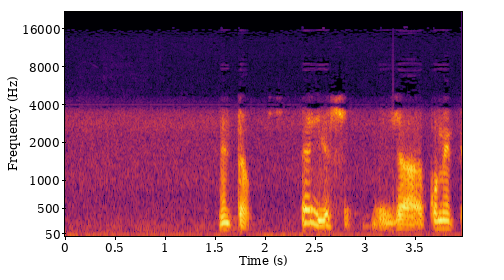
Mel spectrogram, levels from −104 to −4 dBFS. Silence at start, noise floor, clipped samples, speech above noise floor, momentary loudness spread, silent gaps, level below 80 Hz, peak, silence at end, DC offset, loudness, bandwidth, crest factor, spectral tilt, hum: 1.55 s; -43 dBFS; under 0.1%; 28 dB; 11 LU; none; -48 dBFS; 0 dBFS; 0.1 s; under 0.1%; -17 LUFS; 4.9 kHz; 18 dB; -7.5 dB/octave; none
